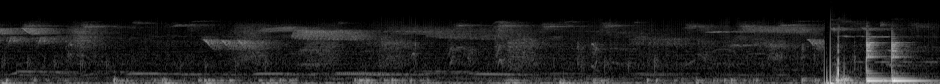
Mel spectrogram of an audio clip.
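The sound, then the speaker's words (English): Starlings call overhead among eucalyptus trees, giving a scattered, fairly faint run of high whistles and chirps over a low background rumble. “Starlings overhead and eucalyptus.”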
